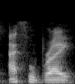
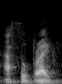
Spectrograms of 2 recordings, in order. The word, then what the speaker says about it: Athelbrae: And their Twitter handle is Athelbray LTD. That is spelt A-T-H-E-L-B-R-A-E LTD. A-T-H-E-L-B-R-A-E LTD. Athelbray Limited.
